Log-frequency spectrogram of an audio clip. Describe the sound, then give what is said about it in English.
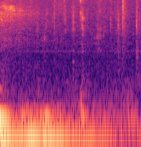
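A few quiet, irregular key taps on a computer keyboard, scattered over a low steady hum, with no one speaking. “This keyboard sucks.”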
